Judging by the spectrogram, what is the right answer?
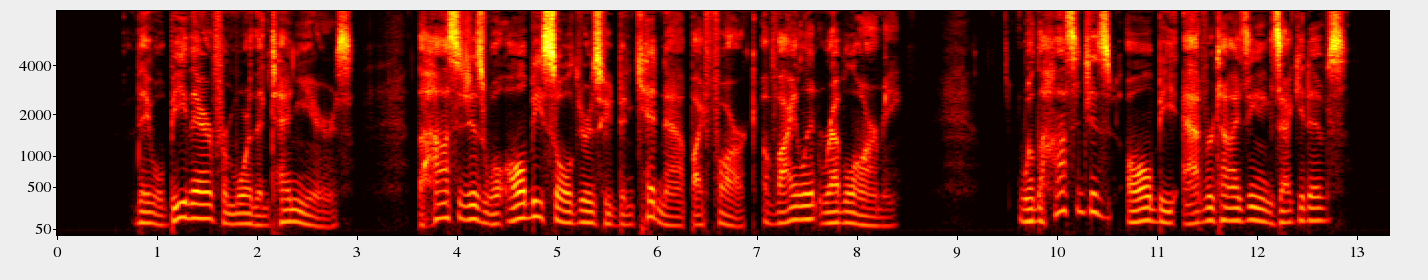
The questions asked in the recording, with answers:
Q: Will the hostages all be advertising executives?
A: No, the hostages won't all be advertising executives.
